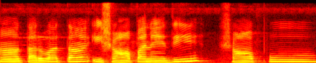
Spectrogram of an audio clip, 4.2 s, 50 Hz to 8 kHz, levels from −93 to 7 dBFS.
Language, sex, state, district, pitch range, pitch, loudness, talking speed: Telugu, female, Andhra Pradesh, Manyam, 220-260 Hz, 235 Hz, -15 LUFS, 85 wpm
